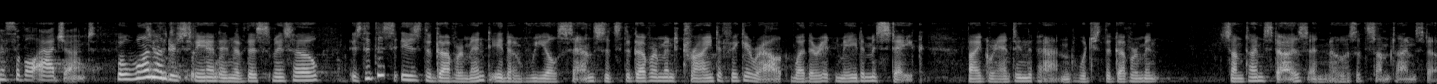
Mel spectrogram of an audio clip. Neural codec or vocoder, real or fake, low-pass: vocoder, 22.05 kHz, 80 mel bands, HiFi-GAN; fake; 7.2 kHz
